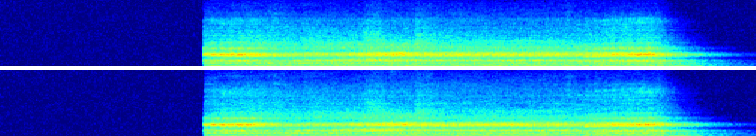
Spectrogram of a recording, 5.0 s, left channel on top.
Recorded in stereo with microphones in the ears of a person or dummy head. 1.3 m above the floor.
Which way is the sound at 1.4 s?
70° left (ahead or behind).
